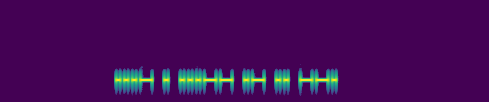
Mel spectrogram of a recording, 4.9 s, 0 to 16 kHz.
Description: Morse code, heard as a keyed tone, about 32 wpm, 700 Hz. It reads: VE3AIG
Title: DXCC-100 Call Signs - 6 Characters - Repeated 3x - 30wpm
